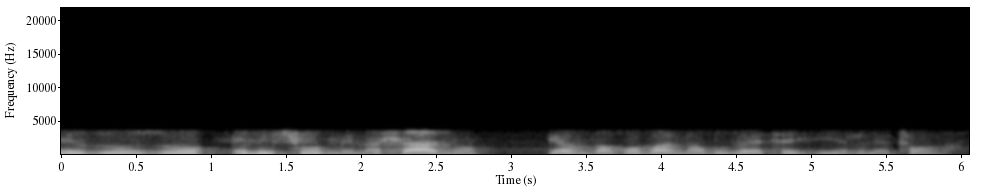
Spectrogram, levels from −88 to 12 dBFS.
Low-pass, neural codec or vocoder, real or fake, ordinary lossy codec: 3.6 kHz; none; real; AAC, 16 kbps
